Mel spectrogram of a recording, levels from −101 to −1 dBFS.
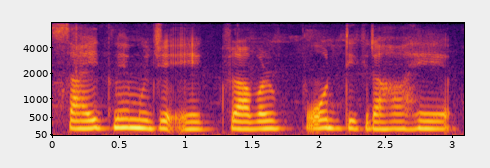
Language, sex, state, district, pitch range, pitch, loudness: Hindi, female, Arunachal Pradesh, Papum Pare, 195-205 Hz, 200 Hz, -15 LUFS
